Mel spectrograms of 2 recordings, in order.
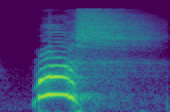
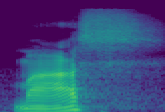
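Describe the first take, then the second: First: Mas squeaked very high; wife's high surprised mas; different intonation. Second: Said in the usual way. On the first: Shown as a demonstration. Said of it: "Kan beda lagi". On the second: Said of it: "Ini biasa".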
